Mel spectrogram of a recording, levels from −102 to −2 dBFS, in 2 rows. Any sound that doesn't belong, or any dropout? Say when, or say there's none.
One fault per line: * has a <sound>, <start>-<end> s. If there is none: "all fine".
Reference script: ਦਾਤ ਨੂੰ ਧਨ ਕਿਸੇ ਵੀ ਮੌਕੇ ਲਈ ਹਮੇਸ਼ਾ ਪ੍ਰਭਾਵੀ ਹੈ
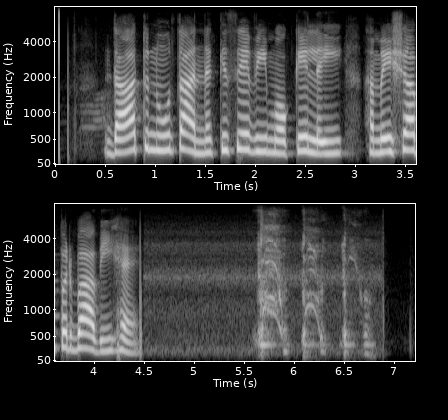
* has a laugh, 5.6-6.8 s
